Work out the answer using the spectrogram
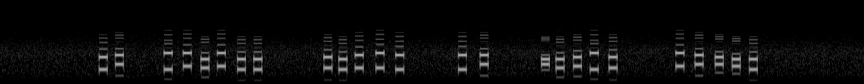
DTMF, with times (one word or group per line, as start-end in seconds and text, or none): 1.0-1.2 2#
1.6-2.6 AC4C11
3.2-4.0 516B3
4.6-4.9 3#
5.4-6.2 *48A5
6.8-7.6 C#071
